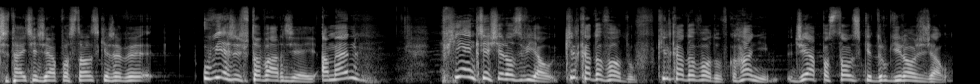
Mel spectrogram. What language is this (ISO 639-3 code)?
pol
